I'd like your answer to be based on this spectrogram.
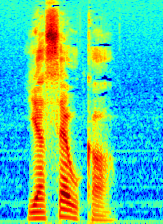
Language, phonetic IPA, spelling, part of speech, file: Polish, [jaˈsɛwka], jasełka, noun, Pl-jasełka.ogg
